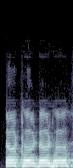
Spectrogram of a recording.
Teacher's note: मग या ठिकाणी पहा, न काय आहे? नचा उच्चार करताना आपली जीभ आहे ते आपल्या टाळूला स्पर्श करते, त्याला काय म्हणायचं? मूर्धन्य म्हणायचं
